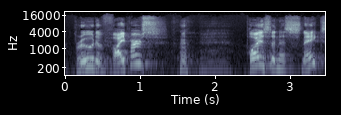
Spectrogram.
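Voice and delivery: laughing, slow rising question; amused disbelief. Real, not acted. Preacher marvelling at Jesus' bluntness, laughing in disbelief. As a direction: savour the phrase with a chuckle.

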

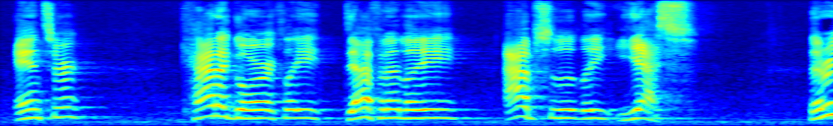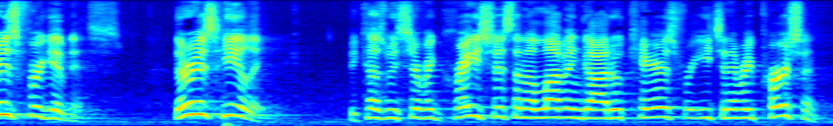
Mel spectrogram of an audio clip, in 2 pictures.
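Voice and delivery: fervent sermon climax; preaching at full force. Acted. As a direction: proclaim forgiveness with fervor.

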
